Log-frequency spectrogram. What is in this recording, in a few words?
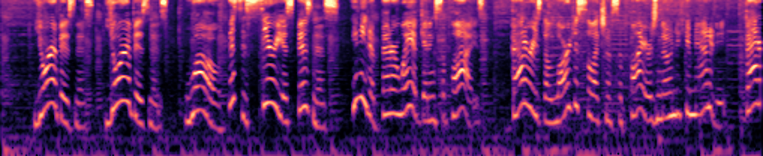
voice Narration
